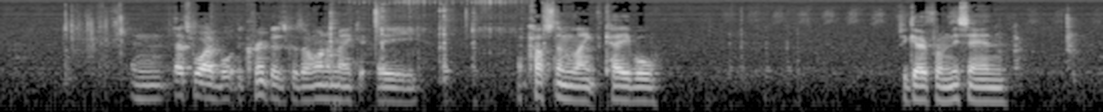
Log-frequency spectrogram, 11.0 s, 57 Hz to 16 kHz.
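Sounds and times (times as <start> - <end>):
cable rustling: 3.0 - 5.5.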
